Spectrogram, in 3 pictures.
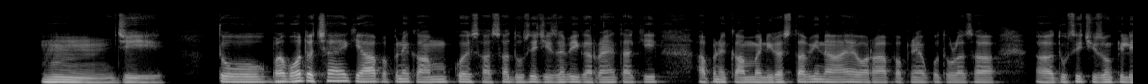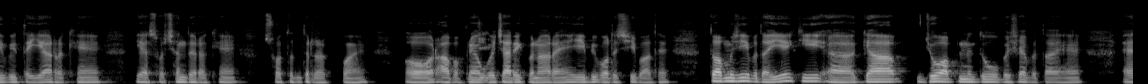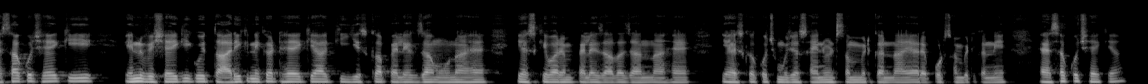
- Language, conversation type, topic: Hindi, advice, मैं कैसे तय करूँ कि कौन से काम सबसे जरूरी और महत्वपूर्ण हैं?
- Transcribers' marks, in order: static; other background noise; in English: "एग्जाम"; in English: "असाइनमेंट सबमिट"; in English: "रिपोर्ट सबमिट"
